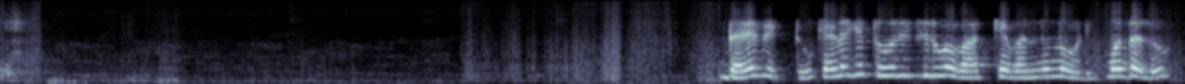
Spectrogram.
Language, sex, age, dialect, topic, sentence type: Kannada, female, 60-100, Dharwad Kannada, agriculture, statement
